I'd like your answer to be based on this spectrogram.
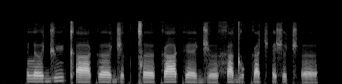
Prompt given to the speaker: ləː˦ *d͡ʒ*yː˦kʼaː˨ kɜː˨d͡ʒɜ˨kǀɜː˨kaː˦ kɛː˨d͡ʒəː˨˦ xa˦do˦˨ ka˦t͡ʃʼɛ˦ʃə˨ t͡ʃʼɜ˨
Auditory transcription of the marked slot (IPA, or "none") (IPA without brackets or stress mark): d͡ʒ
